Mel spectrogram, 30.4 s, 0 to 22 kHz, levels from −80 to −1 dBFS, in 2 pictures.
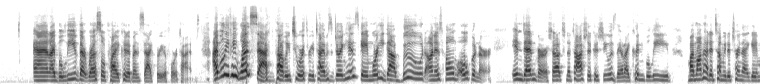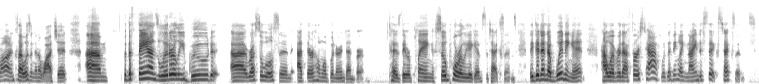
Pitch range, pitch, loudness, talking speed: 180-235 Hz, 205 Hz, -23 LUFS, 215 wpm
